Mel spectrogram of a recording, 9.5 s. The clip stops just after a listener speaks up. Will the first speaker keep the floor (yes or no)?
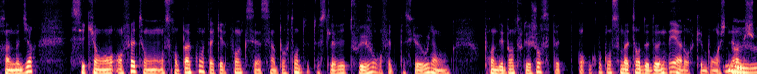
no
